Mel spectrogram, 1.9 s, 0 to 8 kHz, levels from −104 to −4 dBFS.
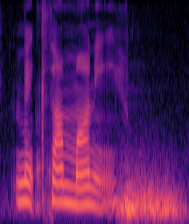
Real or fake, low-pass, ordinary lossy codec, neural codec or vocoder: real; none; none; none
